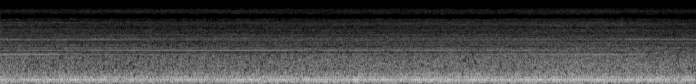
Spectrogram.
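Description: A 1978 Comfort-Aire Quietmaster Heat Controller 29,000 BTU air conditioner with its reciprocating compressor running, a steady close-up mechanical hum with a low drone and no variation throughout.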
